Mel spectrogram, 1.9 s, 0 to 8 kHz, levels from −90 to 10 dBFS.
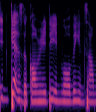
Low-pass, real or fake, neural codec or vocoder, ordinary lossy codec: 7.2 kHz; real; none; none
